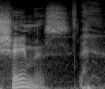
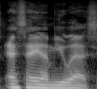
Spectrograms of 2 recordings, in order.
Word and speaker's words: Samus: I always thought it was Seamus. It's Samus, bro. It's SAM. It's SAMUS, yeah.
